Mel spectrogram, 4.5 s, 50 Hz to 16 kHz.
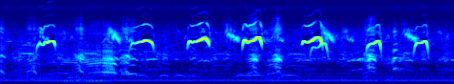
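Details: Canada goose parents and two goslings at Charlo, Montana, 12 May 2020, after the goslings jump from a 30-foot-high nest: loud rising-then-falling honks about twice a second, softer chatter between them, constant low hum beneath.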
